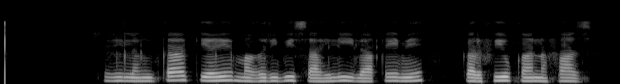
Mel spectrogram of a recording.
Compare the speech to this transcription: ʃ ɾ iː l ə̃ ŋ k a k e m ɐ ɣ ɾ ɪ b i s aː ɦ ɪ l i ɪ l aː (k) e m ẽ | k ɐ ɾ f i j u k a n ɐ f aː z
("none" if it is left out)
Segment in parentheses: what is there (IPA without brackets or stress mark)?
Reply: q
